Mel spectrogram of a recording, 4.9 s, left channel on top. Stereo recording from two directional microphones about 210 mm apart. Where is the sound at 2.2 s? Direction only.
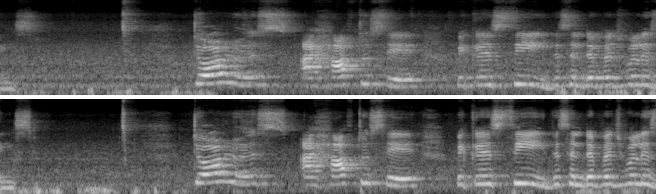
50° right (ahead or behind).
